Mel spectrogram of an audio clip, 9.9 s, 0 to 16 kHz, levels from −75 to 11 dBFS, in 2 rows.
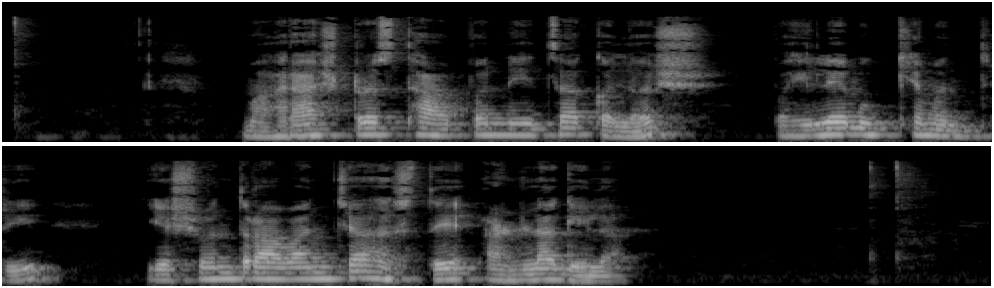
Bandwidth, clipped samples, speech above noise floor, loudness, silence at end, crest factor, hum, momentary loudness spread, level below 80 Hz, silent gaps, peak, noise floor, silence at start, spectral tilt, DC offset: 11.5 kHz; under 0.1%; 45 dB; -24 LUFS; 0.4 s; 22 dB; none; 16 LU; -54 dBFS; none; -4 dBFS; -69 dBFS; 0.05 s; -4.5 dB/octave; under 0.1%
